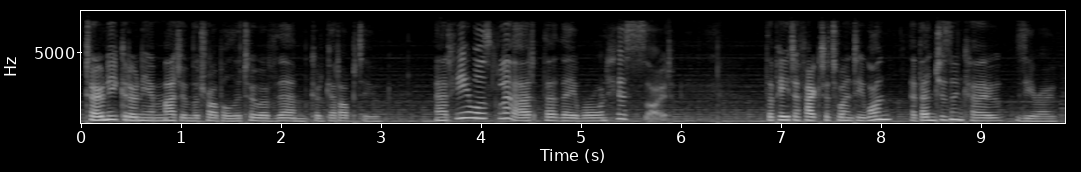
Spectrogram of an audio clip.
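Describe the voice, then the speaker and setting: A woman giving an expressive scripted narration of a story, as a podfic reader. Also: medium pitch, normal speed. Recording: slightly dull recording. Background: music.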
